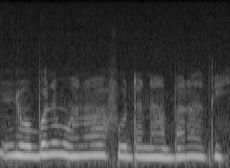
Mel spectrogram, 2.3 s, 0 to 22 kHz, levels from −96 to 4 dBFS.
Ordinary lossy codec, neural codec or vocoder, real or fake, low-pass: none; none; real; none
